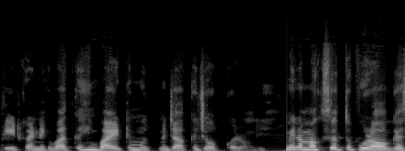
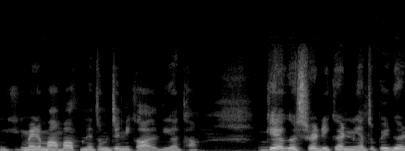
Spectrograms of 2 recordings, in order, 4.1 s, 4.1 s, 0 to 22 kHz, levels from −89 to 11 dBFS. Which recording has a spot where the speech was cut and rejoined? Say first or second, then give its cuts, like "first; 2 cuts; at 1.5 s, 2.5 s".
first; 1 cut; at 2.9 s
